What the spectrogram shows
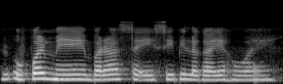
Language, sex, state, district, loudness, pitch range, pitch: Hindi, female, Arunachal Pradesh, Papum Pare, -17 LUFS, 215-235 Hz, 225 Hz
